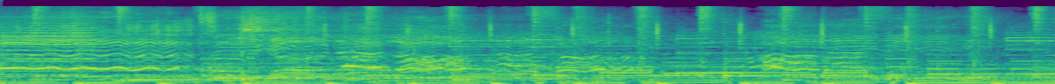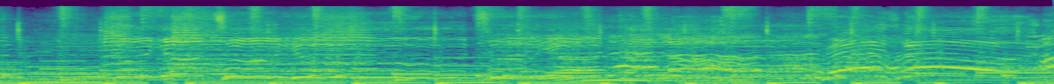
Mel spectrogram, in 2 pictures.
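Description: Live gospel band playing electric guitar, keyboard and drums with a steady beat, while a woman leads the singing into a microphone with a wavering, held melody.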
